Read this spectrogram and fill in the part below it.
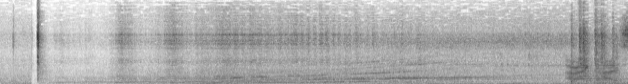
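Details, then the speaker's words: Rooftop belt-driven kitchen exhaust/ventilation fan after greasing the bearings and changing the belt: spins up smoothly, hum rising in pitch then settling to an even run, with the earlier rumbling gone. "That's It's a much better startup"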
